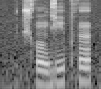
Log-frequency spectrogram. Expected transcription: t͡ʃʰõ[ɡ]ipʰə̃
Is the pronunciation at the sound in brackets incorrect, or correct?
correct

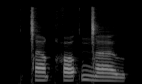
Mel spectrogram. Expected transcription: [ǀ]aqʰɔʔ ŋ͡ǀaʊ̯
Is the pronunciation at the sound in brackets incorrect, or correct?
correct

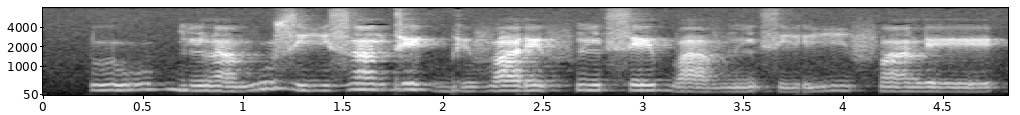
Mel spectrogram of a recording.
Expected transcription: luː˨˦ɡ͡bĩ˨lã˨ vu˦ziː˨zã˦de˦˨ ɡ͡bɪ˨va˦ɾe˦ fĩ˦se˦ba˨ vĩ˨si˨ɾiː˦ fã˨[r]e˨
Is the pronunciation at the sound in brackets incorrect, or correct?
incorrect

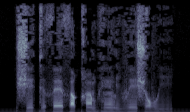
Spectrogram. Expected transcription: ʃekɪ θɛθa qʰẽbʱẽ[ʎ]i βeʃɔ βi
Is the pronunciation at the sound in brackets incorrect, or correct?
incorrect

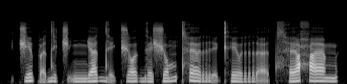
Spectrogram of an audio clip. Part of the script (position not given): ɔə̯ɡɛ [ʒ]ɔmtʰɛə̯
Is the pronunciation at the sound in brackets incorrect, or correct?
incorrect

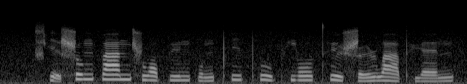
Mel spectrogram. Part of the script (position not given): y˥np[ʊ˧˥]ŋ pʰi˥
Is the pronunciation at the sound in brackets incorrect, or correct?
correct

